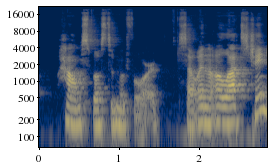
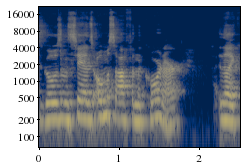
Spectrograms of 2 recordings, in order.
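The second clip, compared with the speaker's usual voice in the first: ordinary talk, nothing marked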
